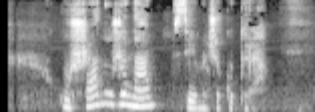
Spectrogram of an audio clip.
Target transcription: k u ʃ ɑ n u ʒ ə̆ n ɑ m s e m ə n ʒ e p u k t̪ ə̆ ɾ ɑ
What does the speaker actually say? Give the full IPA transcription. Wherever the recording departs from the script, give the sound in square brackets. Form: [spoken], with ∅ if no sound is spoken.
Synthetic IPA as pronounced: k u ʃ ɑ n u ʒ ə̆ n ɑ m s e m ə n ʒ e [k] u [∅] t̪ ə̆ ɾ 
